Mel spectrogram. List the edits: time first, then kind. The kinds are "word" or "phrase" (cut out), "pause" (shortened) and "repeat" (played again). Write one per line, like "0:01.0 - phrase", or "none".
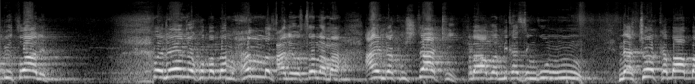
0:01.5 - word
0:02.3 - word
0:02.8 - word
0:04.7 - word
0:05.1 - word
